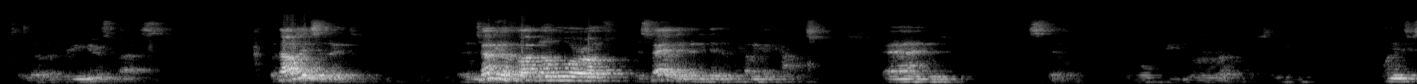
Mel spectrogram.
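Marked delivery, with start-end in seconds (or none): none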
